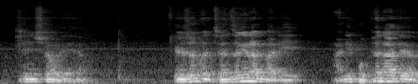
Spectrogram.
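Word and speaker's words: 見性: 켄쇼가 뭐냐면 견성을 일본말로 발음하면 켄쇼예요.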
